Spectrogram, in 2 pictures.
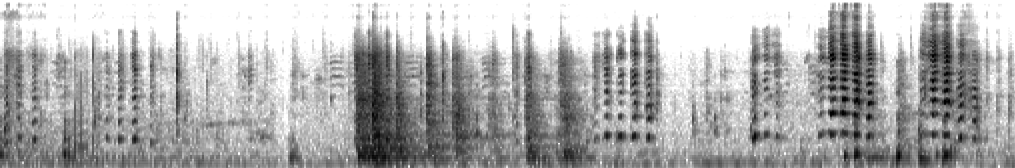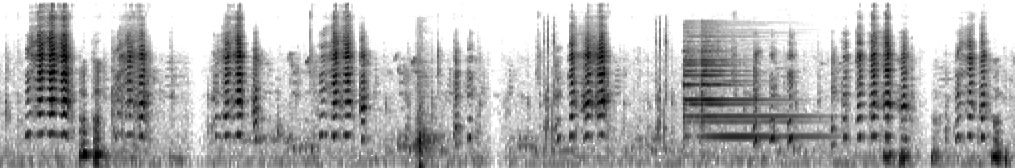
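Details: A goat giving birth to the first of two kids gives a run of high, quavering bleats, some short and sharp, others drawn out and wavering.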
